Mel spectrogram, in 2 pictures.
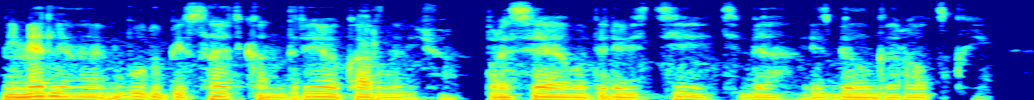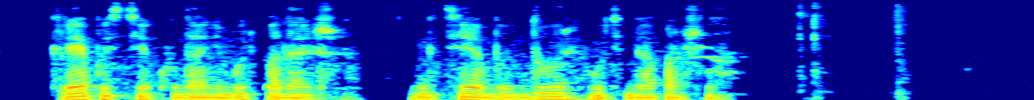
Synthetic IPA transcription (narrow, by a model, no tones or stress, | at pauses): nʲɪmʲe̞d̪lʲɪnːəbud̪ʊpʲɪsatʲkɐnd̪ɾʲejʊkarlˠəvʲɪt͡ɕʊpɾɐsʲajɪvo̞pʲɪɾʲɪvʲɪsʲtʲitʲɪbʲaɪzbʲɪlˠɡɐɾo̞t̪skʰəj | kɾʲe̞pəsʲtʲɪkʊd̪anʲɪbutʲpɐd̪alʲʂɨ | ɡdʲebɨd̪uɾʲʊtʲɪbʲapɾɐʂlˠa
